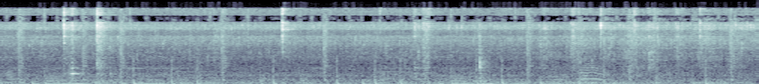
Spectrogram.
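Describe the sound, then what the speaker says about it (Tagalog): Pork adobo sizzling and frying in a pan with oil, a steady crackle with occasional stirring and clinks of utensils against the pan, close and continuous with no talking. "Hintayin natin siyang mag-fry ng konti"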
